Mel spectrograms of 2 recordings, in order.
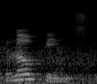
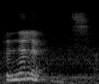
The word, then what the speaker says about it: Vanilliquins: I kept saying fallopians. It's actually pronounced vanilliquins, as in the ice cream, vanilliquins.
